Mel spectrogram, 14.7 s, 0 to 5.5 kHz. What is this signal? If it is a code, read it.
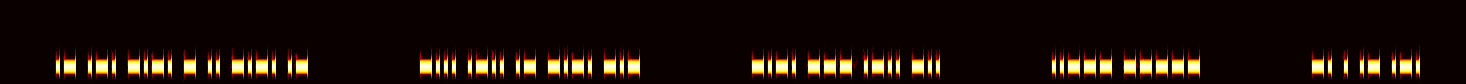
Morse code, heard as a keyed tone, about 30 wpm, 550 Hz. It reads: ARCTICA BLACK COLD 20 NEAR
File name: Ultimate Word List / 30WPM Ultimate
